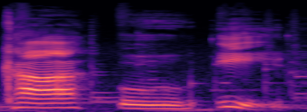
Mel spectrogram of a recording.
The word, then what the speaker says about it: Kaui: It looks daunting, but it's just Ka-u-i.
